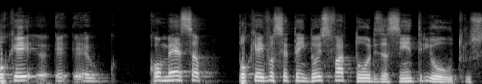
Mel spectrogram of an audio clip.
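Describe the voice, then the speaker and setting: A man's high voice, moving at a moderate pace, shows ordinary variation in pitch. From Brazil, Rio Grande do Norte (Mossoró). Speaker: actor. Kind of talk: podcast interview. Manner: halting, repeats words.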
